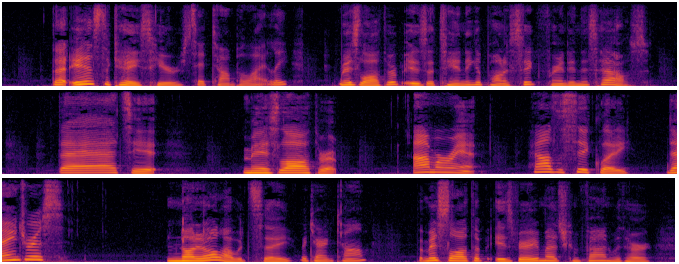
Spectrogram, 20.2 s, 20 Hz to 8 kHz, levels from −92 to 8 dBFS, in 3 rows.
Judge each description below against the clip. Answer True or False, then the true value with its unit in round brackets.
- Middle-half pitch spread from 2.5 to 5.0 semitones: False (5.5 semitones)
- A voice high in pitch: False (180 Hz)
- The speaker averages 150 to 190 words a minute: False (140 wpm)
